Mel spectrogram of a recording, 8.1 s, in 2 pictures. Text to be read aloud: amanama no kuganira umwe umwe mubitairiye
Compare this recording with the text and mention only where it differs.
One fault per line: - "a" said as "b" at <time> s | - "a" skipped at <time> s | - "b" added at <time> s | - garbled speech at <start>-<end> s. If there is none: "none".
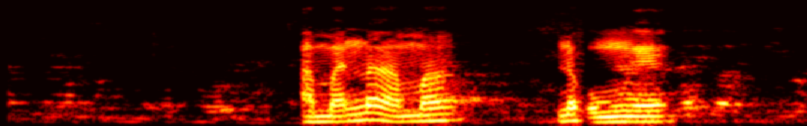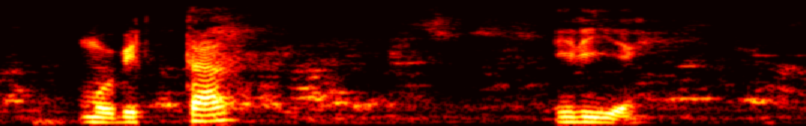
- "kuganira umwe" skipped at 2.9 s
